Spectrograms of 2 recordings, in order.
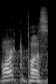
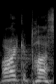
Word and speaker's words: Archippus: I know that sounds like a strange pronunciation, but Archippus is actually how it's pronounced, and I actually forgot that when I first read it. Archippus is how it's pronounced.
